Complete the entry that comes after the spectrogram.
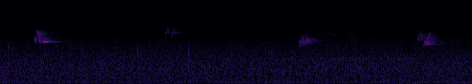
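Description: Four short, faint bird chirps about two and a half seconds apart, each a quick falling note, over a low outdoor hiss.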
